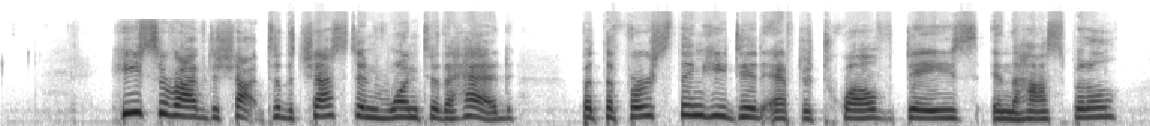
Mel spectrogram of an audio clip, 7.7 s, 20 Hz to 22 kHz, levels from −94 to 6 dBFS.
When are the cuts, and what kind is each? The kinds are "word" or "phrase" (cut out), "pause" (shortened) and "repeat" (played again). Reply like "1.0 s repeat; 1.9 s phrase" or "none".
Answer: none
